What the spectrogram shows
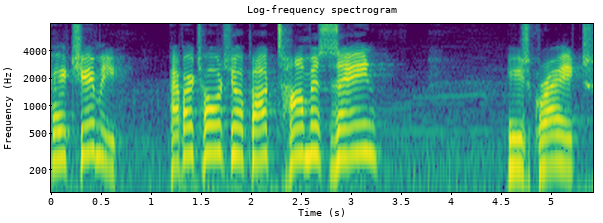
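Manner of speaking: mock male voice, slowed down. After reading out a name, the speaker tries a bad Carl Weiser impression. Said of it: "worst Carl Weiser impression I've ever done".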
